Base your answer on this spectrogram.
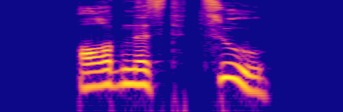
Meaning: inflection of zuordnen: 1. second-person singular present 2. second-person singular subjunctive I
- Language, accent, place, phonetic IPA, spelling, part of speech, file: German, Germany, Berlin, [ˌɔʁdnəst ˈt͡suː], ordnest zu, verb, De-ordnest zu.ogg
